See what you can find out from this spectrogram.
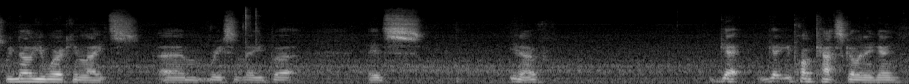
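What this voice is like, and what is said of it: British Brummie accent. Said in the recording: “I've got a British accent, a Brummie accent”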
